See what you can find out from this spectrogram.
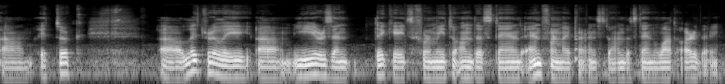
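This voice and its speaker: A man from Egypt, a concert pianist, answering interview questions thoughtfully with many pauses and fillers. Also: low voice, a little mellow, a little hiss or hum.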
